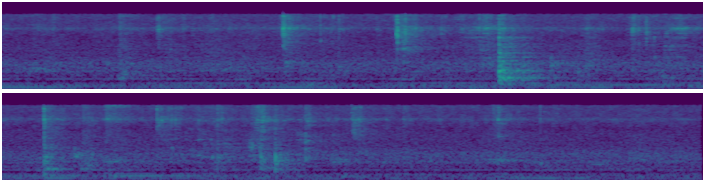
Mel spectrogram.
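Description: Close-up chewing of crispy fried pork belly, with a few sharp crunching clicks, the loudest about two and a half seconds in.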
